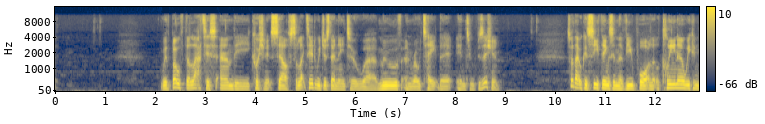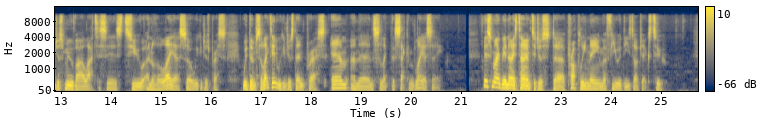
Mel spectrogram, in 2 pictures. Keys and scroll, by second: 0.8 g, 1.9 z, 3.7 g, 6.8 g, 7.0 x, 9.0 a, 17.3 m.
